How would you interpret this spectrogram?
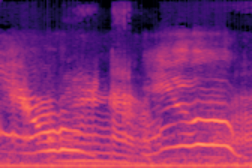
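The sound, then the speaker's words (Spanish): Two long, drawn-out meows, each rising and then falling in pitch, follow one another closely and stand out clearly over a steady low hum. “Dice Jandro, en el Día Mundial de los Gatos, un recuerdo para mis gatitos, para Mai, mi Falconetti, mi Ramona.”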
